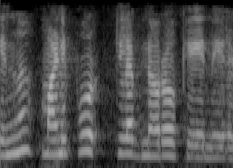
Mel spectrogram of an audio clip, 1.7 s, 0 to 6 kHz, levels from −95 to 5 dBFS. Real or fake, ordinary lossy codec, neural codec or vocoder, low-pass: fake; none; vocoder, 44.1 kHz, 128 mel bands, Pupu-Vocoder; 5.4 kHz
